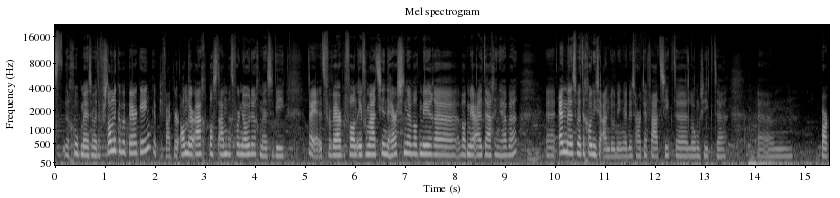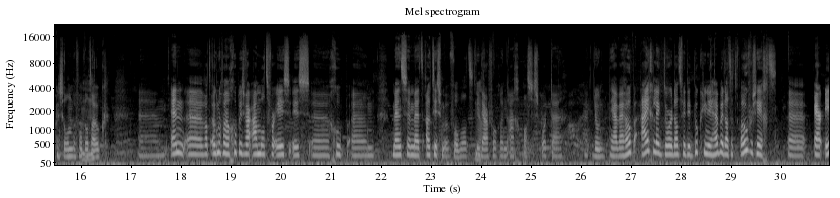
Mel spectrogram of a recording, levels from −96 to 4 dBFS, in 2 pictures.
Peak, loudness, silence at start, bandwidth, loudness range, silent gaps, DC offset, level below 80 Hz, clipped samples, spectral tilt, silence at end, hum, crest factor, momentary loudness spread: -16 dBFS; -37 LUFS; 0 s; 18 kHz; 9 LU; none; under 0.1%; -54 dBFS; under 0.1%; -4.5 dB/octave; 0 s; none; 22 dB; 15 LU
